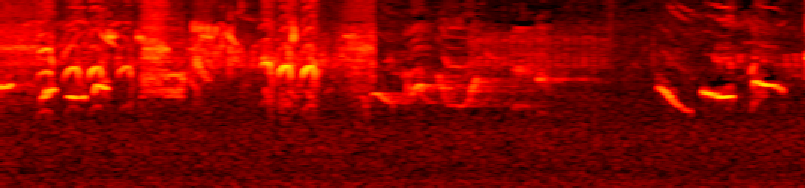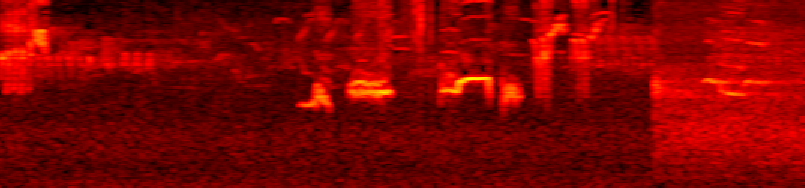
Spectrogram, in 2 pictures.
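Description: A blackbird sings loud, fluting phrases close by.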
